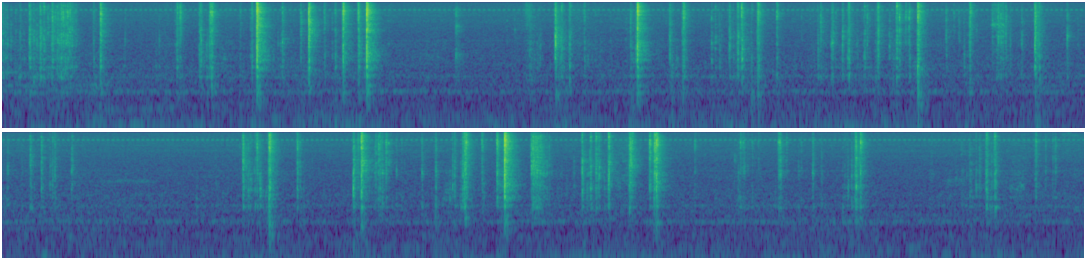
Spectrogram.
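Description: Typing on a computer keyboard: irregular runs of key clicks, with a few louder single keystrokes and short pauses between bursts, over a faint steady hum.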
